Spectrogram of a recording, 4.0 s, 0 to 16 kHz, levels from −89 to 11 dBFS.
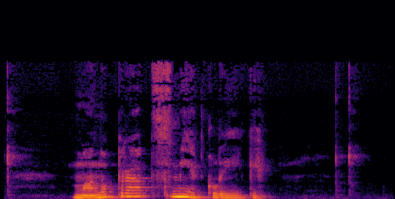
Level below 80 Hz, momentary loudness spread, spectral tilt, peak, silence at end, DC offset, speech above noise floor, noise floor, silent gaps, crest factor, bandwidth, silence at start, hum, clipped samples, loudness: -62 dBFS; 15 LU; -7 dB/octave; -4 dBFS; 1.3 s; under 0.1%; 45 dB; -64 dBFS; none; 18 dB; 11.5 kHz; 0.75 s; none; under 0.1%; -20 LUFS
